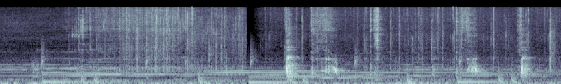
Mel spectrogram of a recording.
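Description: Crushed green chilli and peanuts sizzle with garlic in hot oil, with a steady fry under repeated stirring scrapes and occasional clinks of a utensil against the pan, close and fairly loud.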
